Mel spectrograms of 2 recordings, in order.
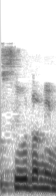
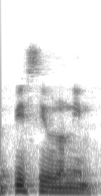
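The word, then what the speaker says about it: pseudonym: চলজাই pneumonic M pneumonic এবং সিউডোনিম মানে কিন্তু পিসিউডোনিম ওকে আশা করি ইনশাল্লাহ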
